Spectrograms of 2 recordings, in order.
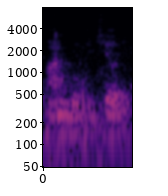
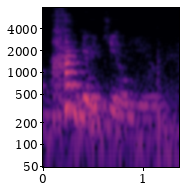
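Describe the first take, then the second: First: It is said in a serious, threatening tone. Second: It is said in a light, joking tone. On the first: The threat is meant seriously. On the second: The threat is not meant seriously.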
